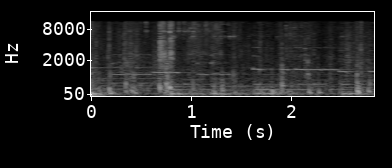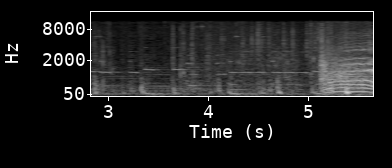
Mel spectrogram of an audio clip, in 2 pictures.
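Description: A horse's hooves clip-clop in Kingdom Come: Deliverance 2, a fast, steady beat of close hoof strikes over background music. The run ends in a louder, busier burst.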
